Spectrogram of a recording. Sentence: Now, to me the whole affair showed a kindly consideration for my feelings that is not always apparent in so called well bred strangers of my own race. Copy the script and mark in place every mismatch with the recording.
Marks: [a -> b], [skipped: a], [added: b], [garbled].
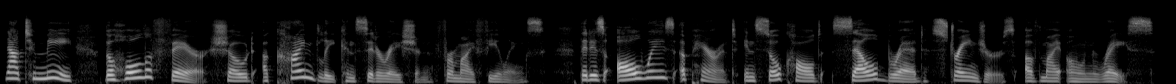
Now, to me the whole affair showed a kindly consideration for my feelings that is [skipped: not] always apparent in so called [well -> cell] bred strangers of my own race.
